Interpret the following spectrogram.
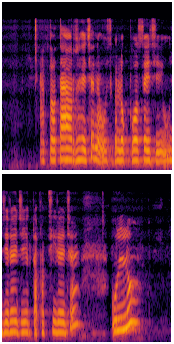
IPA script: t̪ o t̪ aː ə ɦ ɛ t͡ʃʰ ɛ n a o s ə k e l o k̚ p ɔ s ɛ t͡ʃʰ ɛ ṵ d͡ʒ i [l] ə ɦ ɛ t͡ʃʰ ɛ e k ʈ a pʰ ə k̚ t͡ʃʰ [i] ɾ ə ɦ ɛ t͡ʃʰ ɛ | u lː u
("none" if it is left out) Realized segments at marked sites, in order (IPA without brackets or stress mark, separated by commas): ɾ, i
